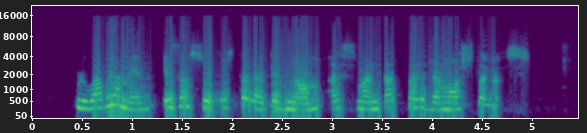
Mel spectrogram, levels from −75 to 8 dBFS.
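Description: From about 0.60 s right through to the end, there's buffer tearing. The software filling the ring buffer and the hardware draining it have drifted into each other, so every period has about a tenth of its length replaced by audio from one lap earlier, roughly 20 ms stale, with hard splices at both edges. You hear it as a steady robotic buzz on the speech at 93.8 Hz, which fits a 512-sample buffer.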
